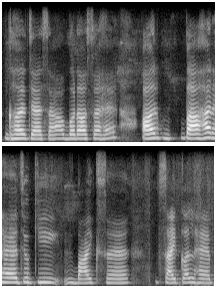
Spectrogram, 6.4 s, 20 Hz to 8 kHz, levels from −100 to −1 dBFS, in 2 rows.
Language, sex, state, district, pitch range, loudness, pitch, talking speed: Hindi, female, Bihar, Gopalganj, 230-255 Hz, -18 LUFS, 240 Hz, 130 wpm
